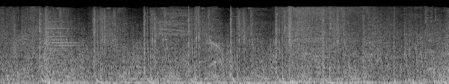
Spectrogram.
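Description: Explosions boom and sizzle.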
